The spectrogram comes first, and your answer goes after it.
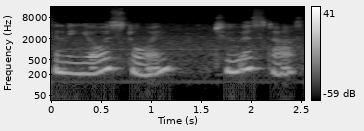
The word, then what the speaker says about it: estoy: So the yo form, instead of being esto, it's actually estoy. Okay, so see, here is where it's different. So instead of saying yo esto, I can't even say it like that. It's yo estoy. That's how you say I am. That's the yo form. It's not just an O ending, it's an OY ending.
